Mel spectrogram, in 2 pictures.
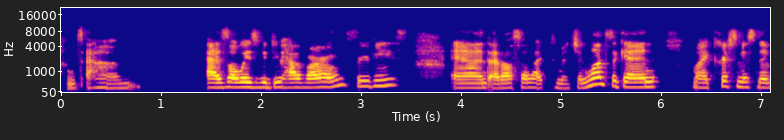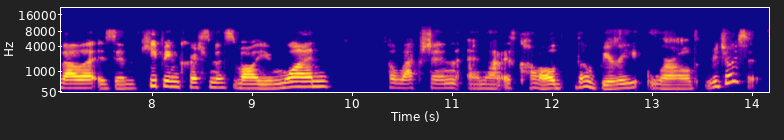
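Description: A woman's voice: lowish voice, normal speed, a little mellow, dry recording. Woman co-host on a dull, dry mic. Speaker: podcast co-host. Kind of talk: podcast hosting and sign-off.

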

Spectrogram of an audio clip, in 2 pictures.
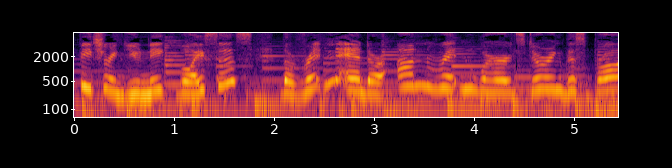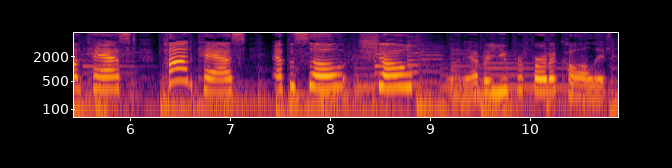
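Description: A woman hosting a radio show, giving a scripted, welcoming introduction in a deliberate announcer's delivery. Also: sits high, expressive. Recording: voice over prominent music bed.

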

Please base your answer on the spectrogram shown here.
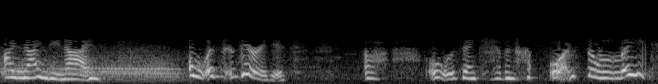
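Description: A woman's voice: sits high, big pitch swings, a little slow. An actress playing an anxious, evasive lost woman in an old-time radio drama, flustered and pleading, with stammers and little exclamations. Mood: evasive, urgent. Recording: tinny, noisy old radio broadcast recording.

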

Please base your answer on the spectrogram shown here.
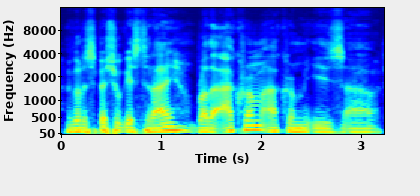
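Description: A man's voice: low voice, brisk, darkish tone, no room sound. A man hosting a casual talk interview, speaking in a familiar way with Arabic religious phrases mixed in. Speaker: talk show host.

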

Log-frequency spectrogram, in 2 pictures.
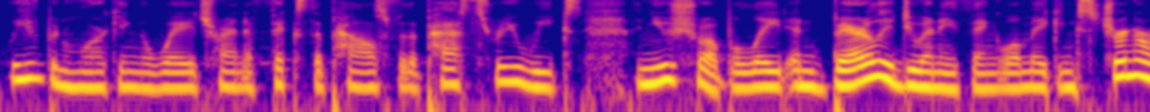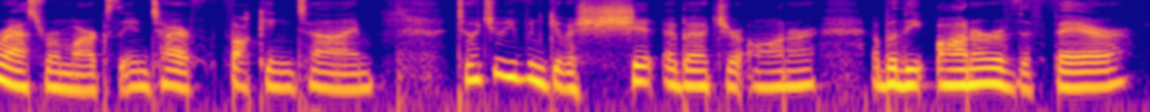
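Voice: medium pitch, fast, no room sound, studio quality, lightly acted. A narrator voicing a furious, foul-mouthed female fairy warrior in an audiobook, hissing and roaring. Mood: furious ranting.

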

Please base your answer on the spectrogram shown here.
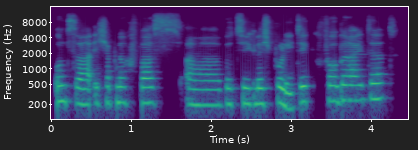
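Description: A woman teaching a language on a call, patient and encouraging. She keeps prompting and gently correcting, with frequent short acknowledgments. Her voice sits at an ordinary mid pitch. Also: level tone, a little slow. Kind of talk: online language lesson.

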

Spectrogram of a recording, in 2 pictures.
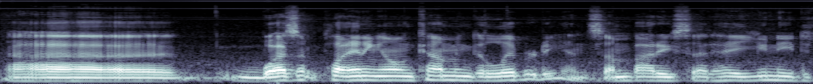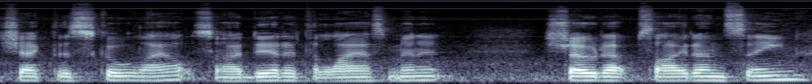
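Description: Gravelly-voiced Southern man from Georgia. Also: medium pitch, steady tone, moderate pace, darkish tone, slight background noise. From Georgia, USA. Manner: folksy, joking, frank. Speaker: university provost, podcast guest. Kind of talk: casual interview chat.

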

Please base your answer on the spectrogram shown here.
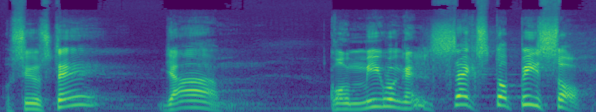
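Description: High-voiced male preacher, lively and joking, acts out little scenes. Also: slow. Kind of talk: sermon.

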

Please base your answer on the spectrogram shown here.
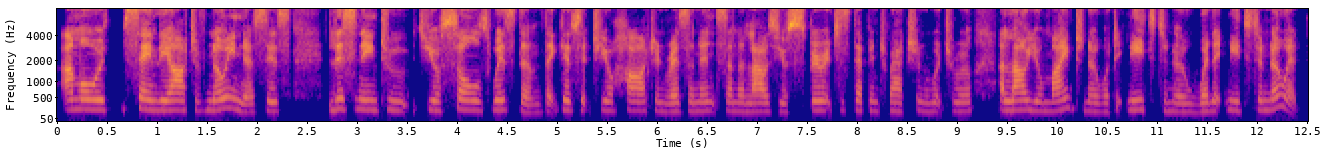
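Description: A woman's voice: mid-range voice, level tone, fairly quick, pushed and bright, no room sound. A woman hosting a spiritual conversation, talking earnestly in long flowing thoughts and laughing often.

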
